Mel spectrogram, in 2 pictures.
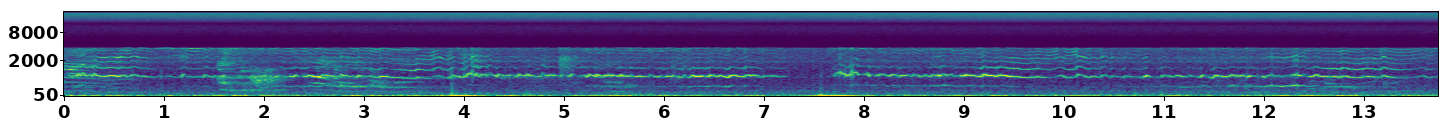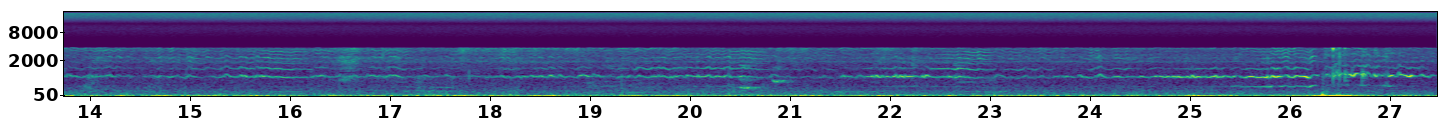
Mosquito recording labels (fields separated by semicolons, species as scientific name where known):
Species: mosquito; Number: one; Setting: cup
